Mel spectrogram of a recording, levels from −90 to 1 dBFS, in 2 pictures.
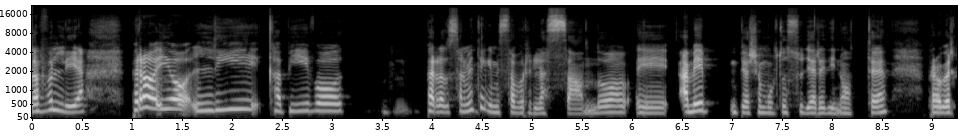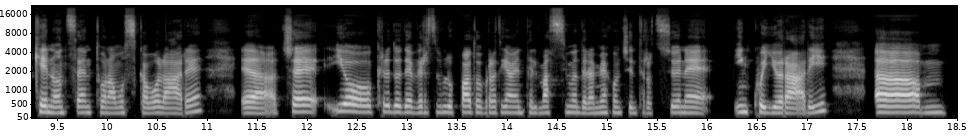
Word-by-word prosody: la 245 - +7
follia. 245 -5 -2 0.4
Però 370 +4 +8
io 340 0 +2
lì 320 - -5
capivo, 260 +1 -3 0.4
mhmm, 215 0 -30
paradossalmente 250 - -2
che 230 - -8
mi 215 - -8
stavo 205 -1 -5
rilassando, 185 - -3
e 190 -2 -7
a 230 - +6
me 260 +2 +2 0.3
piace 205 0 -5
molto 195 +2 -10
studiare 195 -3 -5
di 185 -2 -9
notte, 190 +5 -5 0.4
proprio 210 -1 0
perché 220 +2 +3
non 200 0 -2
sento 210 -1 -5
una 190 -1 -1
mosca 195 0 -5
volare. 195 +5 -2 0.4
E 195 - -1
a 185 -1 +3
cioè 235 -1 +4
io 245 -5 +3
credo 230 -1 -3
di 215 - -3
aver 210 -1 -3
sviluppato, 215 0 -1
praticamente 205 0 -4
il 195 - -9
massimo 205 +1 -2
della 190 -2 -3
mia 205 +2 -5
concentrazione 200 - -4 0.2
in 225 0 -2
quegli 195 0 0
orari, 195 +6 +3 0.5
uhm, 210 -1 +8
210 Hz, 145 wpm, -23 LUFS, 200-240 Hz, 0.5 s, Però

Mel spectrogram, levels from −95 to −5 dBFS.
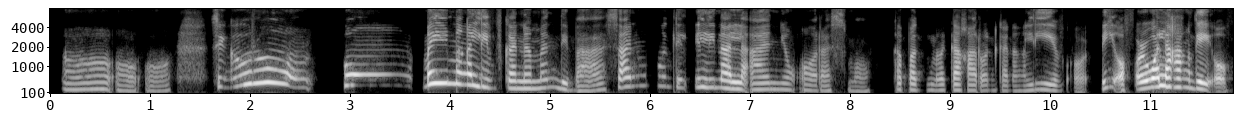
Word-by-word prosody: Ah, 220 +2 -9
oo. 170 -1 -15 0.4
Siguro, 330 +8 -2 0.8
kung 365 0 +3 0.6
may 435 +4 +7
mga 405 -3 +3
leave 290 -3 -6
ka 260 -3 +1
naman, 260 +3 -5
di 225 - -3
ba? 180 +2 -9
Saan 315 +6 -3 0.2
mo 340 - -14
dil 280 -2 -12
ilinalaan 235 -7 -1
yung 205 -3 -13
oras 180 -2 -12
mo 160 0 -20 0.2
kapag 210 -2 -6
nagkakaroon 190 -1 -7
ka 175 -1 -13
ng 170 0 -18
leave 190 -1 -9
or - - -13 0.2
day 265 - -6
off? - - -1
Or 235 - +6
wala 315 +2 +10
kang 295 -3 +3
day 445 - +5
off? - - -3
225 Hz, 155 wpm, -23 LUFS, 185-300 Hz, 0.8 s, wala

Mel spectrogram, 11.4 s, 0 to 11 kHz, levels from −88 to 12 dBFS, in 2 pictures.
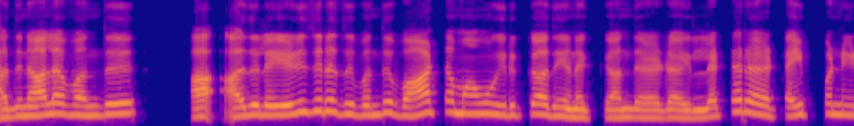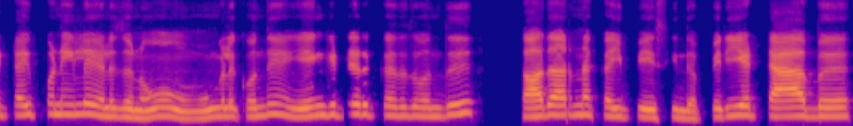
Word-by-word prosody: அதனால 200 +6 +3 0.2
வந்து 205 +3 0 0.5
அ - - +7 0.2
அதுல 210 +3 +2
எழுதுறது 275 0 +1
வந்து 215 +5 -1
வாட்டமாவும் 245 +1 +2
இருக்காது. 215 +1 0
எனக்கு 165 -1 -2
அந்த 170 +1 -1 0.5
லெட்டர 270 +10 -1 0.2
டைப் 205 +2 -1
பண்ணி, 225 -2 -2
டைப் 210 0 -3
பண்ணி 230 -1 -2 0.2
எழுதணும். 175 -1 -1 0.3
உங்களுக்கு 180 +1 -3
வந்து 220 +5 -3 0.2
எங்கிட்ட 210 +1 -3
இருக்கிறது 200 -3 -5
வந்து 195 +5 -2 0.5
சாதாரண 210 +3 +3
கைப்பேசி. 170 -3 -2
இந்தப் 150 -2 -5
பெரிய 195 +4 0 0.2
டேப்பு 185 0 +5
200 Hz, 135 wpm, -21 LUFS, 185-225 Hz, 0.5 s, அ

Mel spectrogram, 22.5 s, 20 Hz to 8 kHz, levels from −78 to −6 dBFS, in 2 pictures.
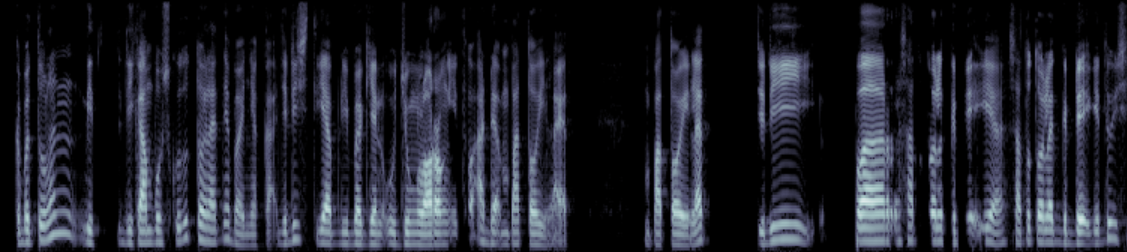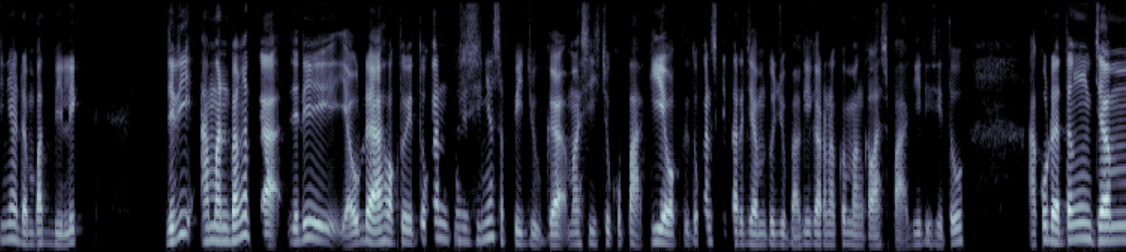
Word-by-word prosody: Kebetulan 205 - -3
di 145 - -2 0.2
di 145 -1 -8
kampusku 140 +1 0
tuh - - -25
toiletnya 165 +1 -1
banyak, 115 -9 -6
Kak. - - -10
Jadi 135 +6 -7
setiap 140 -5 +1
di 130 - -7
bagian 130 0 0
ujung 125 0 -5
lorong 125 +1 +6
itu - - -14
ada 140 -2 -2
empat 130 +2 -4
toilet 120 -3 -2 0.7
empat - - -2
toilet. 115 -2 +2 0.5
Jadi 170 +3 +1 0.4
per 160 0 +8
1 160 +1 -7
toilet 160 -1 +1
gede 430 - -6
iya, 315 - 0
1 150 +2 -4
toilet 145 -1 +3
gede 135 -2 +3
gitu 190 +7 -5
isinya 175 0 -5
ada - - +1
4 130 +1 -2
bilik. 135 +4 -4 0.8
Jadi 160 +11 +2
aman 160 0 +3
banget, 210 +7 +5
Kak. - - +3
Jadi 175 +1 -1
ya - - +1
udah 140 - +7
waktu 145 0 -2
itu - - -5
kan 200 -2 -1
posisinya 165 +5 -8
sepi 155 -7 -7
juga, 120 0 +1
masih 130 +1 -6
cukup 140 0 -10
pagi 150 0 +2
ya, - - +6
waktu - - -10
itu - - -8
kan 165 - -2
sekitar 140 -2 -5
jam 125 -2 -2
7.00 125 -1 -7
pagi 100 +6 -6
karena 120 0 -1
aku - - -6
memang 115 -2 -6
kelas 110 0 -3
pagi 125 - -7
di - - -14
situ. 120 +6 -6 0.7
Aku - - -3
datang 175 +5 +4
jam 165 +1 +9
145 Hz, 180 wpm, -26 LUFS, 130-165 Hz, 0.8 s, jam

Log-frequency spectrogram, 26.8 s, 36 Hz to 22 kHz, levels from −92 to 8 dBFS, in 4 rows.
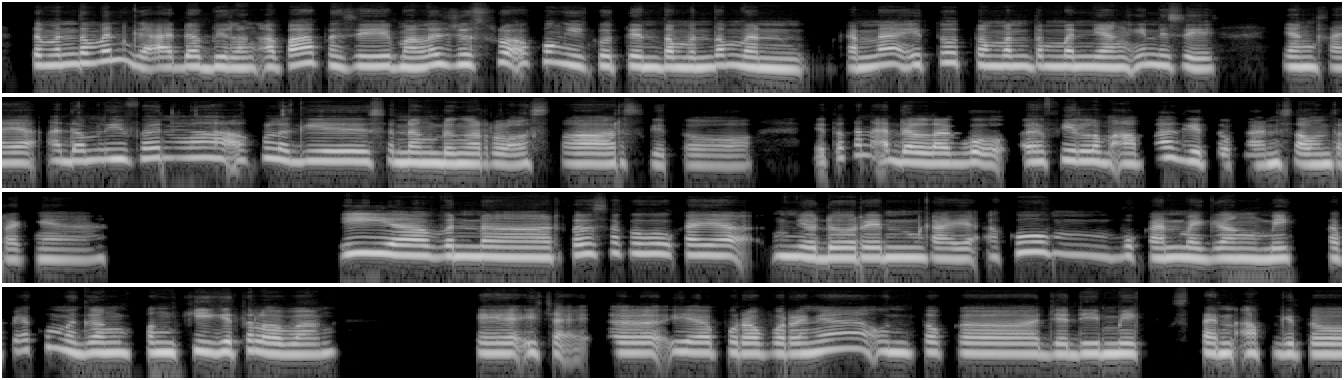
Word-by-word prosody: Temen-temen 300 +8 +2
nggak 230 - +1
ada 240 - +3
bilang 220 0 +1
apa-apa 250 +2 +2
sih, 245 0 +2
malah 230 +5 +3
justru 275 +4 0
aku 320 +3 +1
ngikutin 240 -4 +1
temen-temen, 225 -3 +2 0.2
karena 245 +4 +2
itu 310 +4 -2
temen-temen 245 -2 +2
yang 230 -1 +3
ini 265 +2 -1
sih, 220 -4 -2 0.3
yang 235 -1 +1
kayak 220 -1 -2
Adam 250 +1 -2
Levine 295 +2 -1
lah, 310 0 -1
aku 300 +4 -5
lagi 245 -2 +1
seneng 225 -1 +1
denger 205 0 +2
"Lost 200 +2 -4
Stars" 210 0 0
gitu. 185 -3 -10 0.3
Itu - - -7
kan 370 - -5
ada 230 -2 +2
lagu 210 -1 +1
eee, 230 - +1
film 245 -5 0
apa 260 +9 -1
gitu 205 -6 -3
kan 190 +3 -1
soundtrack-nya. 200 -1 -3 1.2
Iya, 295 -2 +5 0.2
bener, 235 -2 +3
terus 275 +1 0
aku 295 -1 -4 0.2
kayak 260 -1 +2 0.3
nyodorin, 220 -1 +2 0.2
kayak 205 -1 -1
aku 230 +7 -6 0.5
bukan 225 -3 -1
megang 210 0 +1
mic, 210 0 0 0.2
tapi 215 +2 -6
aku 265 - -14
megang 225 -1 +2
pengki 225 +2 +1
gitu 235 - 0
loh 215 - +4
Bang, 200 +1 -2 0.7
kayak 215 -1 0
ica 215 0 -4 0.3
eee, 220 0 +1 0.2
ya 230 - +1
pura-puranya 210 +2 0 0.3
untuk, 225 -1 -2
eee, 205 -1 0
jadi 200 +1 0
mic 210 -1 +1 0.2
stand 215 -2 0
up 215 - -2
gitu. 205 0 -3
225 Hz, 155 wpm, -22 LUFS, 210-250 Hz, 1.2 s, Iya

